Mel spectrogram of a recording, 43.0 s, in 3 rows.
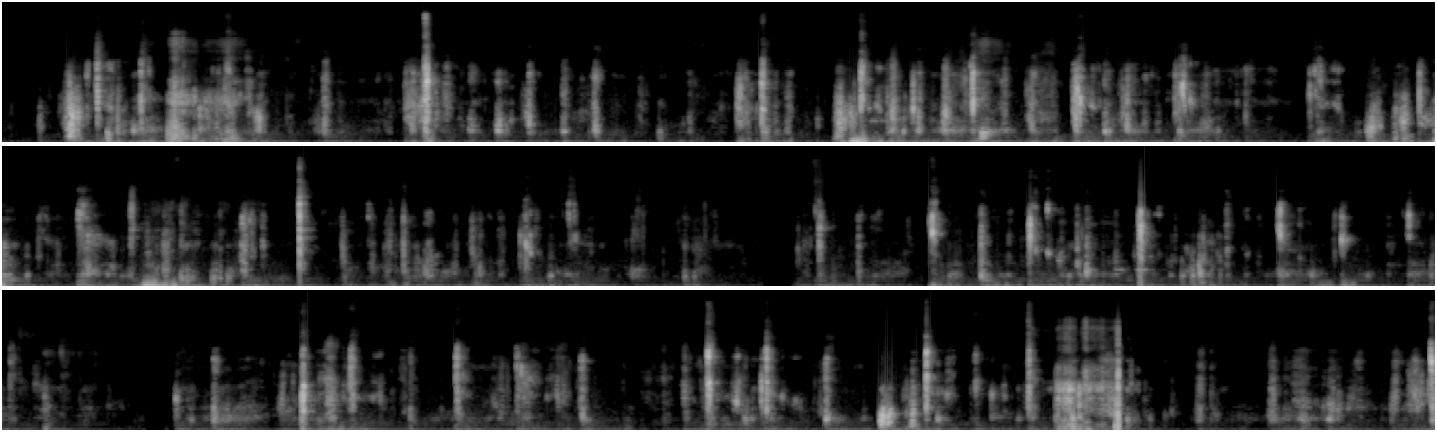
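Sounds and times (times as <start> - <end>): person chewing and biting food: 0.4 - 21.6, 22.3 - 29.6, 30.4 - 42.9.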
